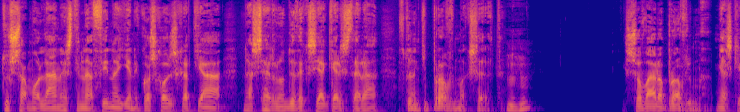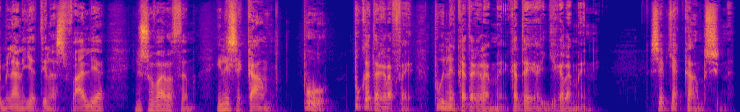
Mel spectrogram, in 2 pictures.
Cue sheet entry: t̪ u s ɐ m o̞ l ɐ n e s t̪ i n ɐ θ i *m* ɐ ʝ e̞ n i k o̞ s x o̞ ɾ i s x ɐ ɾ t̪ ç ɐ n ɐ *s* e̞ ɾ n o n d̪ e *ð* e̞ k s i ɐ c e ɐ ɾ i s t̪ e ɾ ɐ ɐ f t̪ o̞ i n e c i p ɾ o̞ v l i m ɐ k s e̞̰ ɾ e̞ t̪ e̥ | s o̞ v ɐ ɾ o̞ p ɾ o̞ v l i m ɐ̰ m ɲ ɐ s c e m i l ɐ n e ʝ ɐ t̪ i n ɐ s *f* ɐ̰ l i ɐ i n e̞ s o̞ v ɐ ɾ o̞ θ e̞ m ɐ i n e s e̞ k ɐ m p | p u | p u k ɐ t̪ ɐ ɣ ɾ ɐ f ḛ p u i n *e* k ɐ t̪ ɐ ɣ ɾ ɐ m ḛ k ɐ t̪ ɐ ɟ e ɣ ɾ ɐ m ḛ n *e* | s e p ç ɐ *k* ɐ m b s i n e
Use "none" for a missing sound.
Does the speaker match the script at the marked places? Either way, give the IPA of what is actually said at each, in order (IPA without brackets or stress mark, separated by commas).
n, s, ð, f, e, i, k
